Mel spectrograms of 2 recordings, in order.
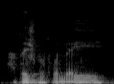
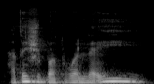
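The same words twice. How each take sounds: First: Said in the usual way. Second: Louder, slower, stretched out hype; rising yell of anticipation; loud excited yell. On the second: Real, not acted. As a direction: shout the question at the screen. Repeats louder, drawn out.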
